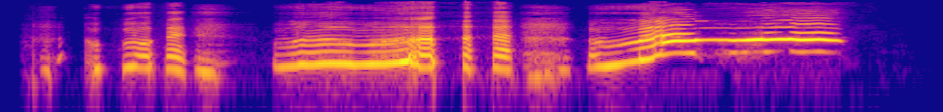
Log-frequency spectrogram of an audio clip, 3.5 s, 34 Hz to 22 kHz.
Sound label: BABIES LAUGH Boy 12 months Moving Clothes Mama; Baby Boom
